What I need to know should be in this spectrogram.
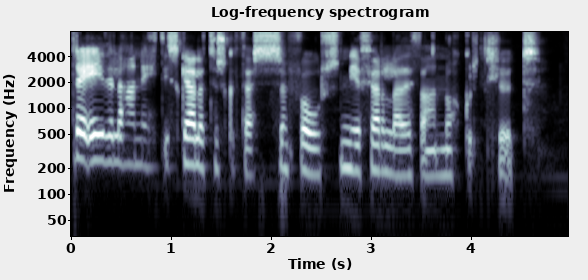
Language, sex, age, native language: Icelandic, female, 20-29, Icelandic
